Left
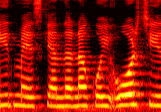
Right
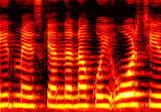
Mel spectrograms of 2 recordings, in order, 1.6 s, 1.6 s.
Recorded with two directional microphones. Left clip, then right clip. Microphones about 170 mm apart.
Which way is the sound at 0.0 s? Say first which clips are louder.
Right 5 dB; 15° right (ahead or behind).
